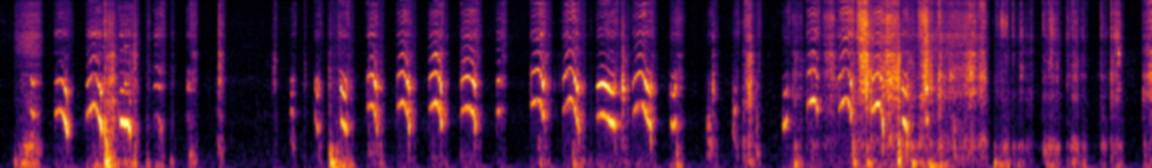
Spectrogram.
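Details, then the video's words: High-pitched squeaky dog cries, short hooked notes that rise sharply then fall, come in irregular bursts. A stretch of hissing noise appears near the end. "Funny dogs crying"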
